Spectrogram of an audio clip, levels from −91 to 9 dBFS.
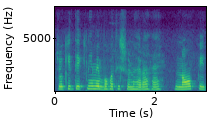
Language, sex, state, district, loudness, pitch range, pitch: Hindi, female, Punjab, Pathankot, -17 LUFS, 225-245 Hz, 235 Hz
